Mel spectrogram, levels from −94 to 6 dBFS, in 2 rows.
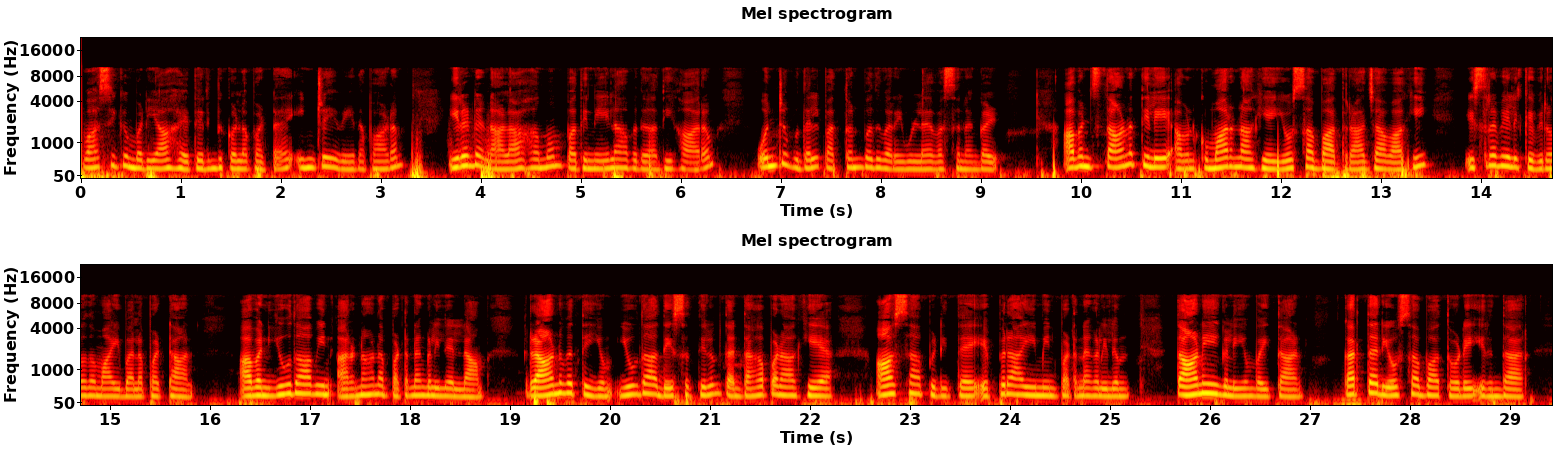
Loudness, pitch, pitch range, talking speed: -30 LUFS, 200 Hz, 185-220 Hz, 90 wpm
